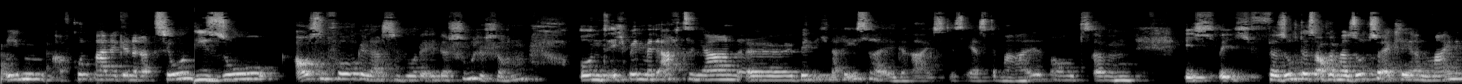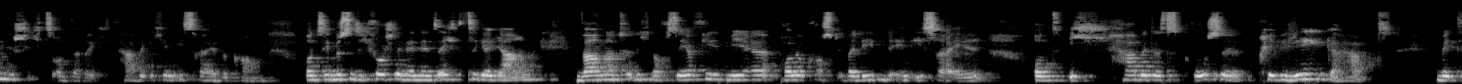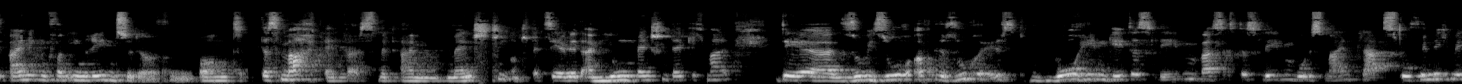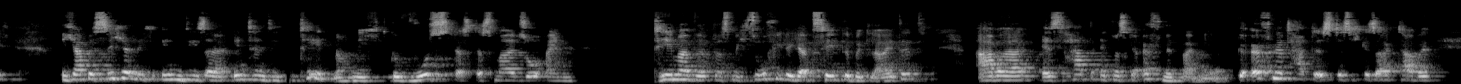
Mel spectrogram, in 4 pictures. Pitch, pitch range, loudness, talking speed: 215 Hz, 195-250 Hz, -19 LUFS, 160 wpm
